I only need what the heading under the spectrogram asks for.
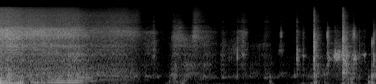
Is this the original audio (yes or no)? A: no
